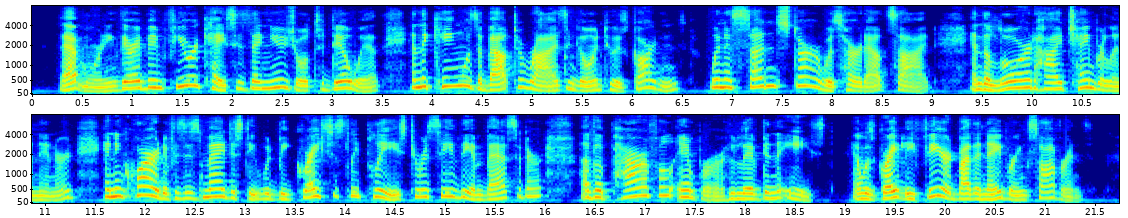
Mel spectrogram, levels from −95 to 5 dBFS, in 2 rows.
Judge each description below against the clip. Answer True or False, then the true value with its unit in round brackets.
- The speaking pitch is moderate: False (205 Hz)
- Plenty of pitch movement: True (7.4 semitones)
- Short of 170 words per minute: False (185 wpm)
